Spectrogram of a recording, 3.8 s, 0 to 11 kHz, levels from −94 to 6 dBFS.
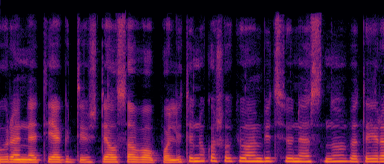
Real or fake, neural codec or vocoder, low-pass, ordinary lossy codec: real; none; 9.9 kHz; AAC, 64 kbps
